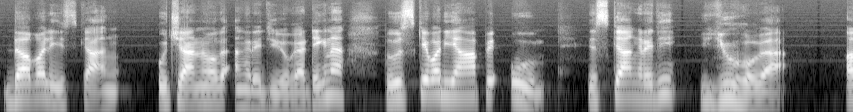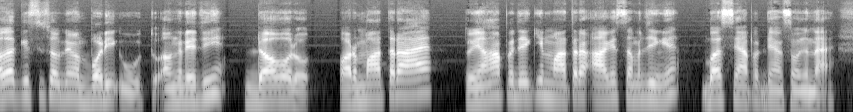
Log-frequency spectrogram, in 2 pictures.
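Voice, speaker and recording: High, smooth-voiced male teacher. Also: animated, no room sound, studio quality. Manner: repetitive, keeps checking with "ठीक ना?" and addressing viewers as friends; drawn-out letter-by-letter recitation. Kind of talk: classroom-style lesson narration.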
